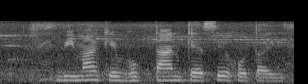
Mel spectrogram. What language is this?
Magahi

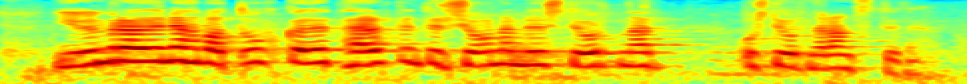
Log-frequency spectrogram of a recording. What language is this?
Icelandic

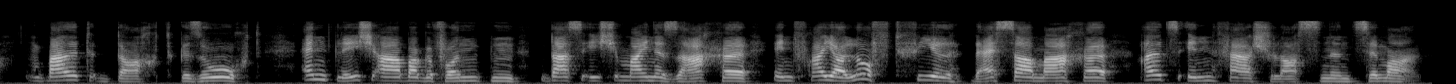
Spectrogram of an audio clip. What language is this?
German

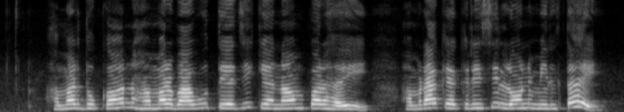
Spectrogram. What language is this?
Magahi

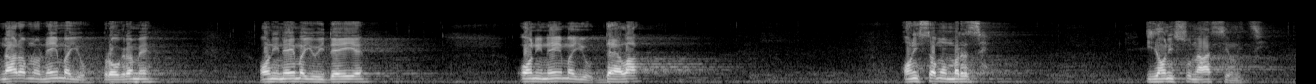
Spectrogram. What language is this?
Serbian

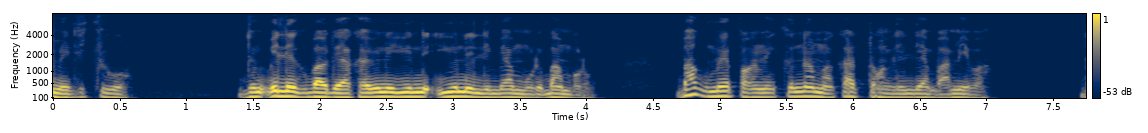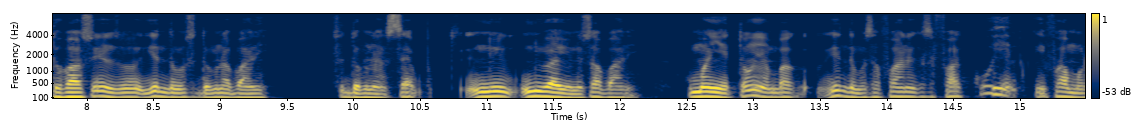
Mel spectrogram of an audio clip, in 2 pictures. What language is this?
Kulung (Nigeria)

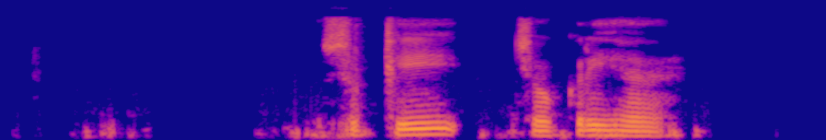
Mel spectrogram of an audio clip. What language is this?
Dhatki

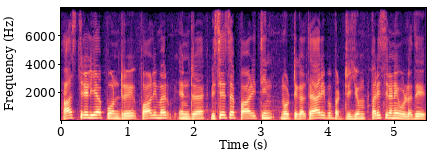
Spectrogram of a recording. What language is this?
Tamil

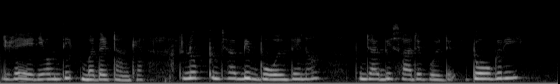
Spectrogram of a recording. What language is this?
Dogri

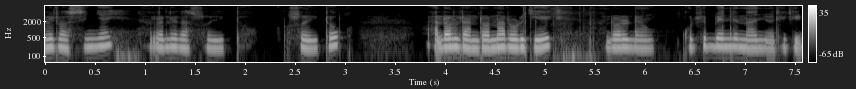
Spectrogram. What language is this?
Masai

